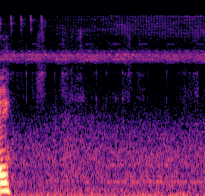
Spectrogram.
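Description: Faint, steady, high-pitched trilling of insects outdoors, unbroken through the pause in talk.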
